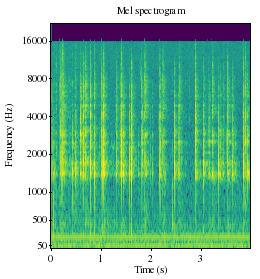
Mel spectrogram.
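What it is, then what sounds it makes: Glass Christmas ornament. A palm-sized white hollow glass Christmas ornament shaped like a takeout box, with red lettering and a silver cap, is held in both hands and tapped with long red acrylic nails. About 18 quick, bright glassy taps ring briefly around 1.7 kHz in uneven clusters over a steady low hum.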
